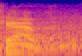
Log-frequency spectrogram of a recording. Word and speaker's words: Cavan: That's pronounced Cavan. – And why? – Cavan is it's from the Irish, from Ireland, named after a town in Ireland called Cavan.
